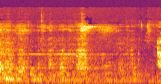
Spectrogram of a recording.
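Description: Faint scratching of a pen writing a word on paper.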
